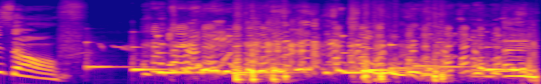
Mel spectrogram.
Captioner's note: giggles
